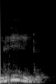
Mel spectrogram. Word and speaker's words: Lead: At the home state gold mine in Lead, South Dakota, pronounced Lead, which is now the site of Dune, the Dune detector, the Sanford Dune detector.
